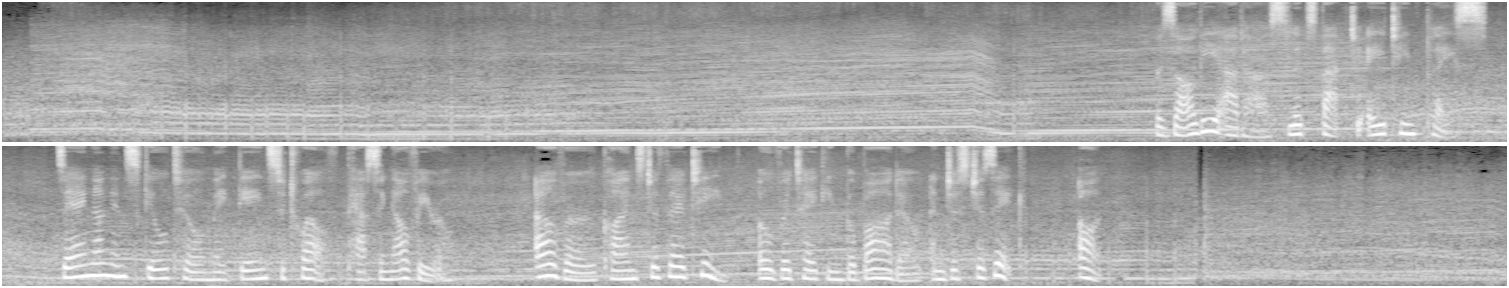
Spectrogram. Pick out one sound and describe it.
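A racing car engine whines at high revs, rising in pitch and dropping as the gears change.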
